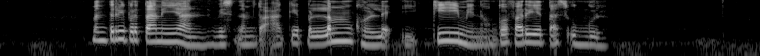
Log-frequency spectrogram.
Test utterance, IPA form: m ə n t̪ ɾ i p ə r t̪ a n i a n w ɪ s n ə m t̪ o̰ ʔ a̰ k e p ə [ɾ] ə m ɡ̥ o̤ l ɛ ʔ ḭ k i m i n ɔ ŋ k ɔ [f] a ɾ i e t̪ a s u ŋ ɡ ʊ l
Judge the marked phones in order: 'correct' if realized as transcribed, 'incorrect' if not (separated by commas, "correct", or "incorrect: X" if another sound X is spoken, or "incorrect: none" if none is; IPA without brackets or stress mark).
incorrect: l, correct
